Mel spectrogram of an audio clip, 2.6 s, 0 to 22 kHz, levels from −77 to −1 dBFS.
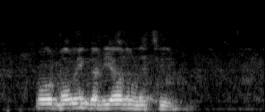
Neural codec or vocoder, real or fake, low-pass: codec, 16 kHz, 4.8 kbps, FACodec; fake; 7.2 kHz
